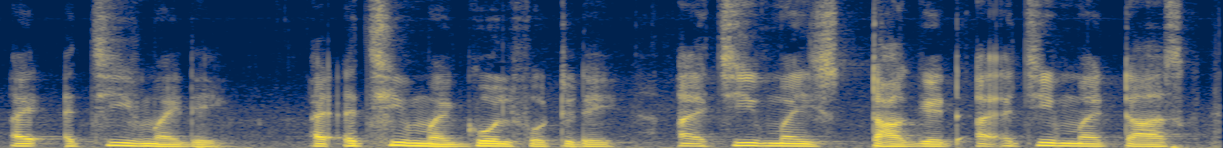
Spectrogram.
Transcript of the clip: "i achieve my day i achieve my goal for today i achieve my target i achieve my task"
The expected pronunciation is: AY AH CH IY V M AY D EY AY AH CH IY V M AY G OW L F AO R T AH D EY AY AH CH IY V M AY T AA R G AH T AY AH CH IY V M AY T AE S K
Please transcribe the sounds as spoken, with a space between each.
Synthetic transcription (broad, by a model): AY AH CH IY V M AY D EY AY AH CH IY V M AY G OW L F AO R T AH D EY AY AH CH IY V M AY T AA R G AH T AY AH CH IY V M AY T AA S K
